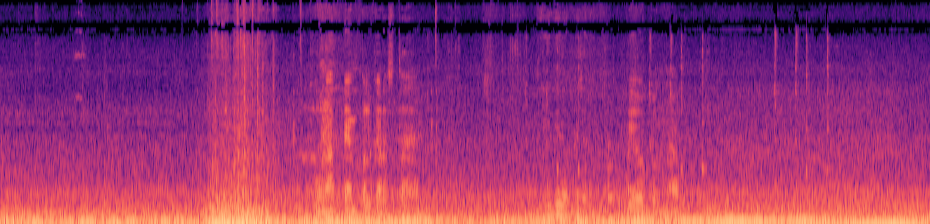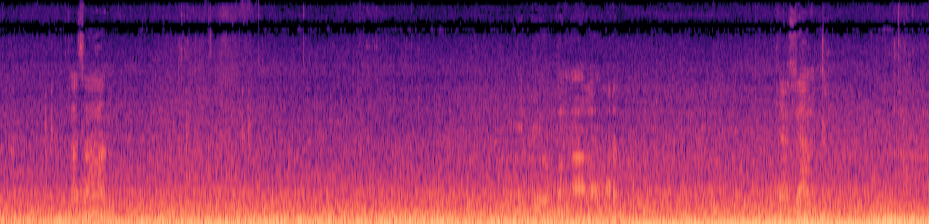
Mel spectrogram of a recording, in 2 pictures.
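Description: A vehicle engine rumbles low and steadily while driving.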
